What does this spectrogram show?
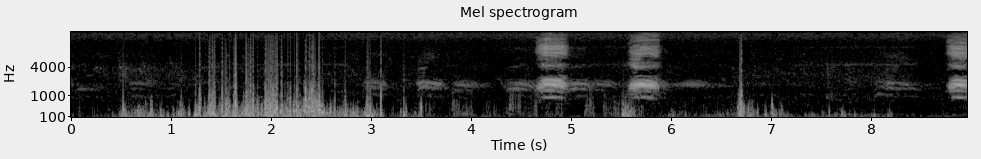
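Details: Loud low rustling and thudding noises first, then a crow's series of short, rasping caws given singly and in pairs, with bursts of the low noise recurring.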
